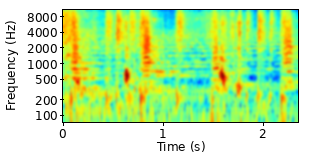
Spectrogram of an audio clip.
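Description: Cartoon background music holding a steady chord, with a few light hits and effects as the pups hop into line.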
